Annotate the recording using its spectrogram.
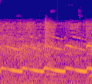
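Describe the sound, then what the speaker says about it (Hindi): Police car siren at the Amarnath Yatra, a loud, close electronic wail sweeping in repeated rising-and-falling cycles over faint road noise, with no talking. "पुलिस की गाड़ी,"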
